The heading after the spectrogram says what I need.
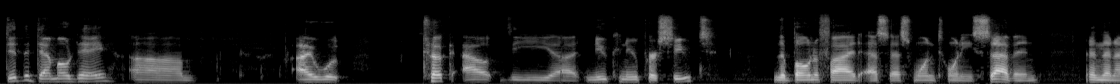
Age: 30-49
